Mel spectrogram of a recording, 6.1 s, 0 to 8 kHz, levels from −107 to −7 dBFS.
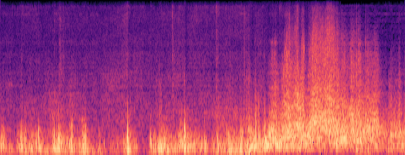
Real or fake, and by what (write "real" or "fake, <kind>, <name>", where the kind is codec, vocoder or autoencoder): fake, codec, SNAC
